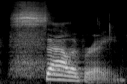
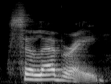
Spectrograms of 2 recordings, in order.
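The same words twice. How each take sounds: First: The stress falls on the first syllable. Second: The stress falls on a later syllable. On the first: The speaker calls it right. "The stress is on the first syllable" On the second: The speaker calls it wrong. "people pronounce this as celebrate"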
